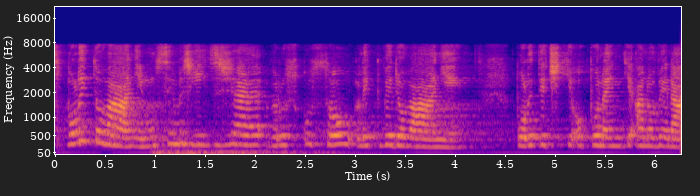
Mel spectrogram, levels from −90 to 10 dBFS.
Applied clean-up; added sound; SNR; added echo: none; Boom; 19 dB; reverberation time 0.2 s.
